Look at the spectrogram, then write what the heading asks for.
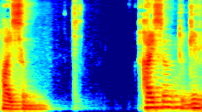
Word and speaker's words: heiße: This this sound as you remember from alphabet This is s z sound that is more pronounced as so.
